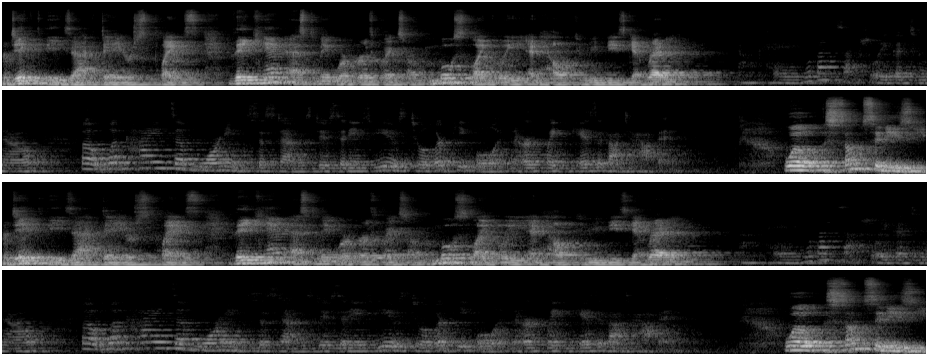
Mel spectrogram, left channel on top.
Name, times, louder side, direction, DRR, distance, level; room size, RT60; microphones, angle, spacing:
voice 1, 0.0-6.7 16.6-18.4, left 2 dB, 90° left, -1 dB, 0.7 m, -26 dB
voice 2, 7.4-9.6 10.0-16.0, left 1 dB, 35° left, 0 dB, 0.4 m, -40 dB
3.7 x 2.1 x 3.4 m, 1.2 s
head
